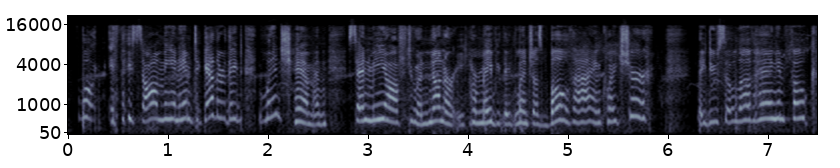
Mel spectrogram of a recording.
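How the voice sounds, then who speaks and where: In a put-on character voice, a woman talks at a very fast pace with lively intonation and an extremely high, squeaky pitch. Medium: video game. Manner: emotional, earnest.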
